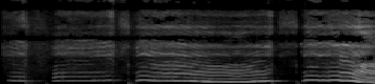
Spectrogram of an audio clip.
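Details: Irish Setter howling indoors in a small room. Drawn-out, tonal, rich-harmonic notes hold steady, then sag slightly. Short breaths separate them, and the final note slides sharply downward.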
